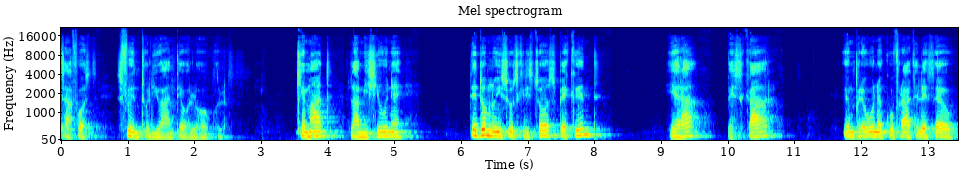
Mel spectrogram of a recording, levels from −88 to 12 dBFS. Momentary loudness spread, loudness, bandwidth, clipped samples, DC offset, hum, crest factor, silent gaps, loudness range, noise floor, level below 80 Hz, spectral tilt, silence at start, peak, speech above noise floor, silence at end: 14 LU; -24 LUFS; over 20 kHz; under 0.1%; under 0.1%; none; 20 dB; none; 7 LU; -72 dBFS; -64 dBFS; -6 dB/octave; 0 s; -4 dBFS; 50 dB; 0 s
